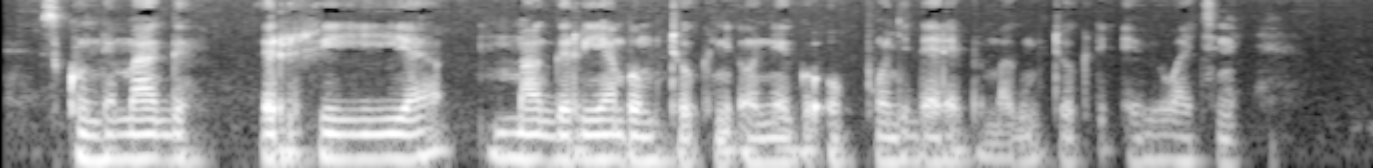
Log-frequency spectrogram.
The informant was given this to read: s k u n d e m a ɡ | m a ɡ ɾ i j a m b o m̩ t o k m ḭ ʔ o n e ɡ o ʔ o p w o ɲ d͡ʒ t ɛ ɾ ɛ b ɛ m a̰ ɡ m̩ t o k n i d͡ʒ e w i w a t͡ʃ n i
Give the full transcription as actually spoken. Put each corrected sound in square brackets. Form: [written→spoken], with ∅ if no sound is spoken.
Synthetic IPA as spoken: s k u n d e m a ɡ | m a ɡ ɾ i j a m b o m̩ t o k [m→n] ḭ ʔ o n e ɡ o ʔ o p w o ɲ d͡ʒ [t→d] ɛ ɾ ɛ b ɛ m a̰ ɡ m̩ t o k n i [d͡ʒ→∅] e w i w a t͡ʃ n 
